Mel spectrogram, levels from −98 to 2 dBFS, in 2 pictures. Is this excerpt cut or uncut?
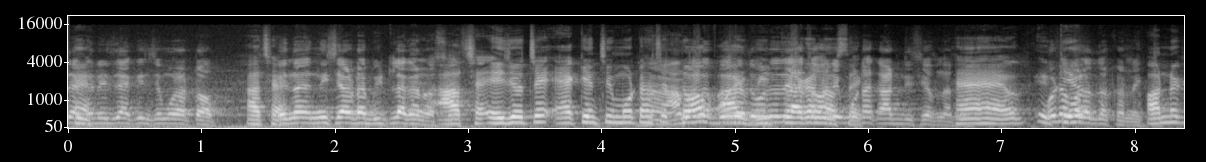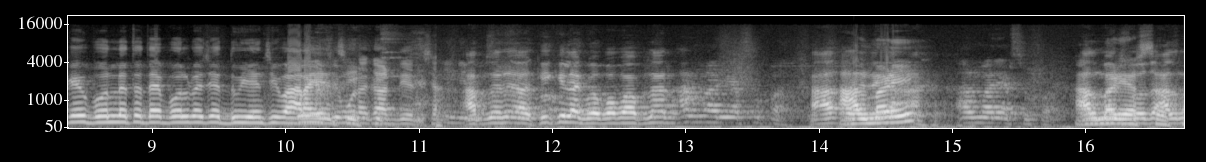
cut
